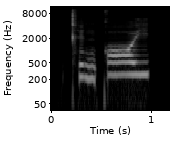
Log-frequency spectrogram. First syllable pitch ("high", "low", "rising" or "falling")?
low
